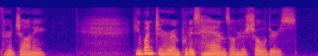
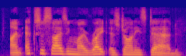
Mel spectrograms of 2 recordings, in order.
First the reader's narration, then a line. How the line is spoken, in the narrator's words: he said grimly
